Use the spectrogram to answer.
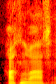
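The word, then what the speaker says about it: Galgenwaard: Altså, jeg har været, du har spillet flere kampe på øh, stadion Galgenwart. Rigtig udtalt? – Rachenwart.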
